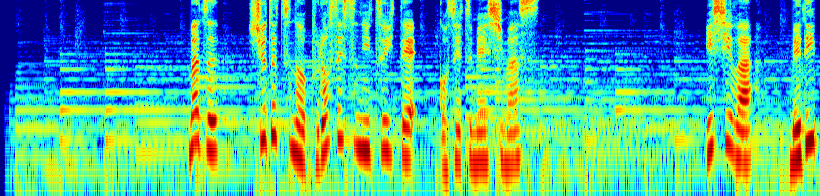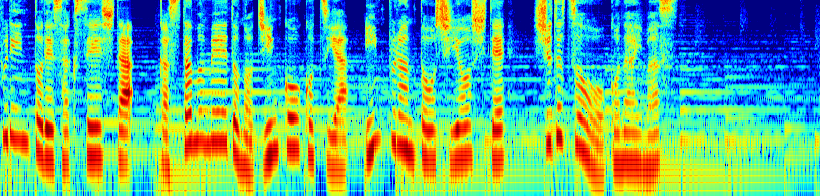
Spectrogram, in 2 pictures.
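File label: japanese explainer videos, Femelle; Vidéos explicatives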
